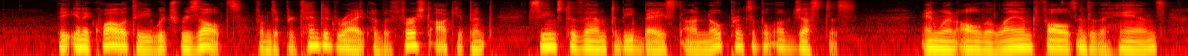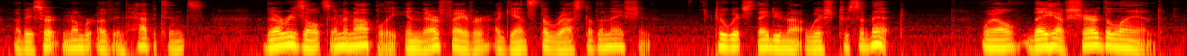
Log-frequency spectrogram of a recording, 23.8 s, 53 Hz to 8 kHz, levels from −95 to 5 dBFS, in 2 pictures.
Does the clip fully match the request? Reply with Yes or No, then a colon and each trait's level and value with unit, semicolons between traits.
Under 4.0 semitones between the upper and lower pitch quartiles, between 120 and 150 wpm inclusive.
No: average, 3.5 semitones; average, 165 wpm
